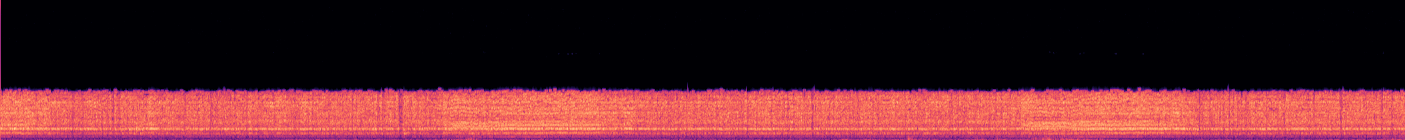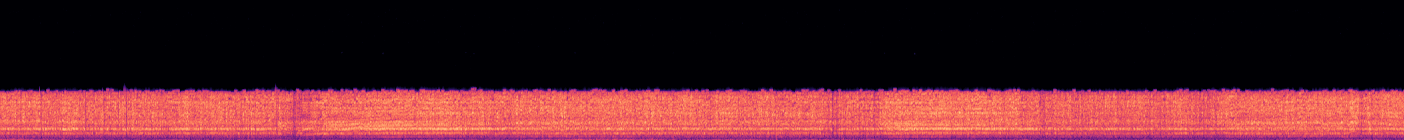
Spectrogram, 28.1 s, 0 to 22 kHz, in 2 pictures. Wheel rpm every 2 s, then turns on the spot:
160, 160, 170, 160, 160, 160, 160, 160, 150, 160, 160, 160, 160, 160.
none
